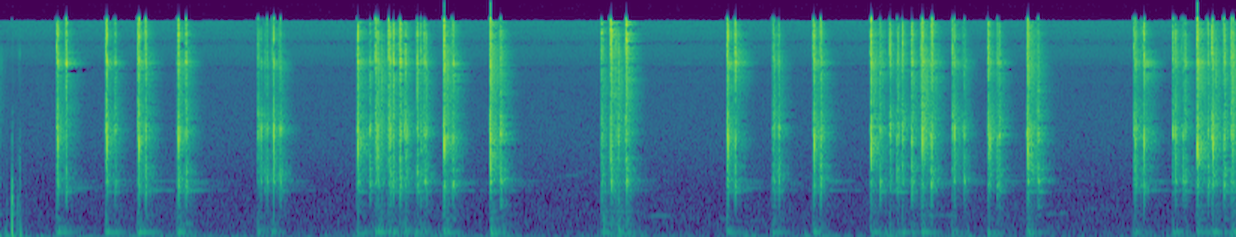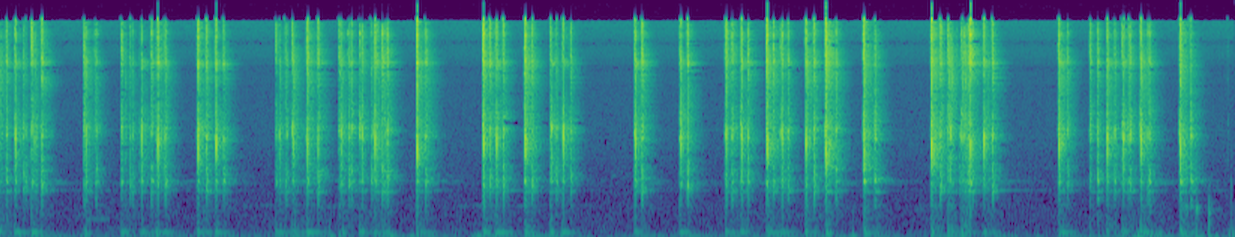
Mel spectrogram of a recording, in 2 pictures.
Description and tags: Keyboard typing
Typing on a keyboard. Great sound effect for office ambience, and anything else you need.
click, computer, home, internet, key, keyboard, keystroke, laptop, office, search, type, typing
